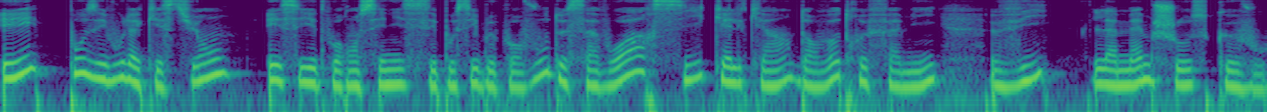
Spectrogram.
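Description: A woman, somewhat breathy, speaks at a very slow pace with lively intonation and a dark, mellow tone on a very clean recording with a silent background. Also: fairly low pitch for a woman. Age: 40s. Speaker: relaxation therapist and trainer. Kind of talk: advice podcast monologue.

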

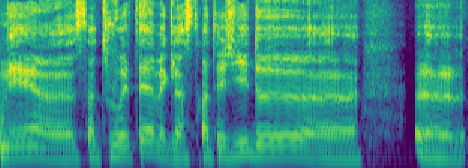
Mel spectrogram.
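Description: The speaker has a southern French accent and ordinary pitch variation. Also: man. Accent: southern French (Aveyron). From Aveyron, France. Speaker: baker and bakery owner. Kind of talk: casual radio interview. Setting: radio studio.

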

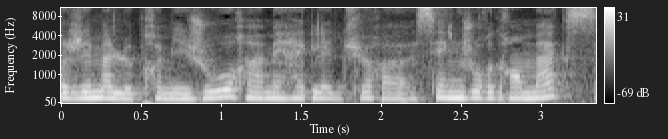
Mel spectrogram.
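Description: A woman talks at a moderate pace in a dark, mellow tone. Her pitch sits in the medium range. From southern France, Perpignan. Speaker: content creator and podcaster. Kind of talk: casual interview chat.

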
